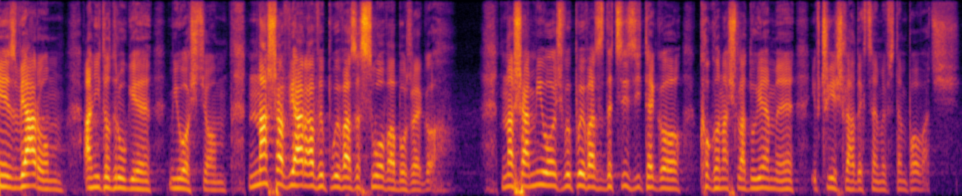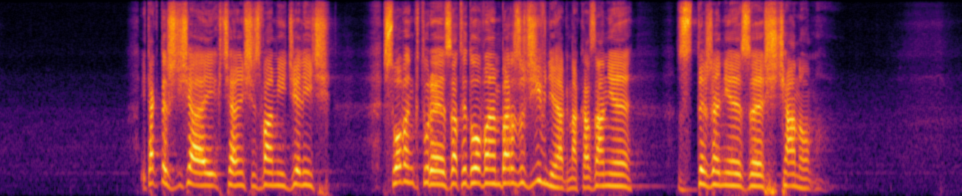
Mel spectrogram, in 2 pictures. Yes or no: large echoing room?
yes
